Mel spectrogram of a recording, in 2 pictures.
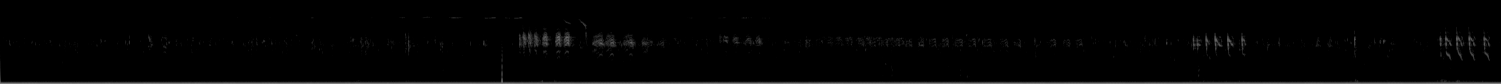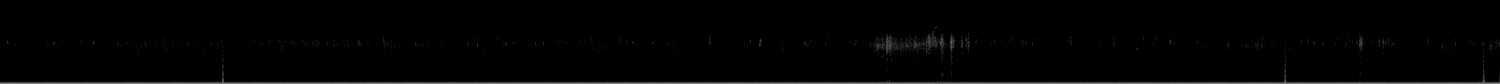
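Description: Wild birds calling at a feeder: a few short, scattered call bursts and a thin, high, repeated call near the start, over a steady hiss.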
